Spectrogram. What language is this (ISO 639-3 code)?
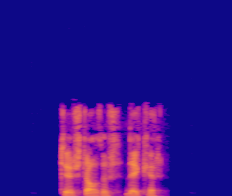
chm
